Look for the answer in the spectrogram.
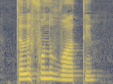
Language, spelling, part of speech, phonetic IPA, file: Ukrainian, телефонувати, verb, [teɫefɔnʊˈʋate], Uk-телефонувати.ogg
- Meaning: to phone, call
